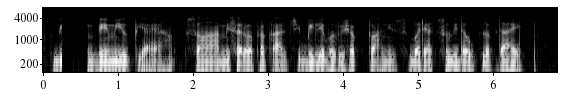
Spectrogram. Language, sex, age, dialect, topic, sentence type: Marathi, male, 18-24, Varhadi, banking, statement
